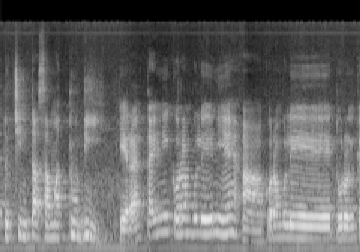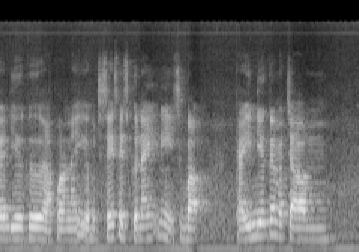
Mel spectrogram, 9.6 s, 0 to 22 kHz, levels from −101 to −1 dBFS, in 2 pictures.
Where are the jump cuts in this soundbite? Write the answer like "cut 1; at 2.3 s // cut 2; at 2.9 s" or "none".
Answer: cut 1; at 1.4 s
